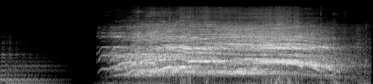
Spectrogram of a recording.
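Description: A group of children cheer and shout outdoors.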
